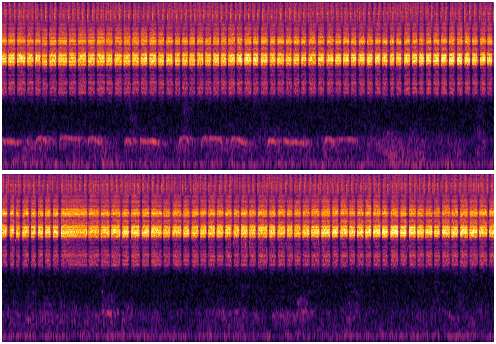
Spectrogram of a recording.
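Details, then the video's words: Summer morning chorus of cicadas, a steady high-pitched rasping buzz made of very rapid pulses, unbroken throughout, while soft low whistles drift in during the first seconds. "Morning summer cicadas sounds"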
